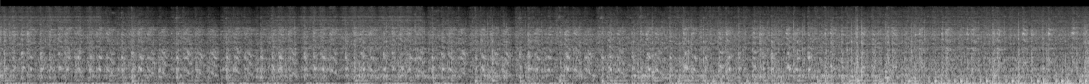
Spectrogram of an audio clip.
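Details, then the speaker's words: 1985 Mercedes 190E with rebuilt KE-Jetronic fuel system, fuel pressure raised to about 70–72 psi: long cranking with a rough rush of noise and a few weak firings that never catch; hard start, cause not pinned down. "come on so we're super close we're almost at that was like 72 psi and she sounded like she wanted to she really wanted to"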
